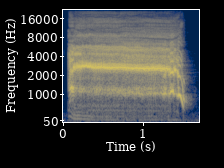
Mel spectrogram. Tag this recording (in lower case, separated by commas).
screaming, human voice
